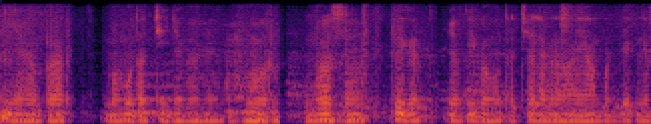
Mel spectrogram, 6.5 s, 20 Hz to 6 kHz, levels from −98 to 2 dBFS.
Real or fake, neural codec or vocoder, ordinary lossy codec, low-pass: fake; vocoder, 24 kHz, 100 mel bands, Vocos; none; 5.4 kHz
